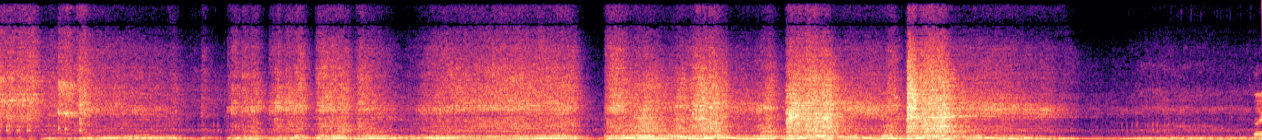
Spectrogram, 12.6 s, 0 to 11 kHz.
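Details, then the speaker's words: A70 Supra with JZ swap on new drive-by-wire throttle, already warmed up: throttle body follows pedal but revs bog and nearly drop out on tip-in; tune still being written (V3 software), hesitation cause unconfirmed. "you can hear the throttle body moves with the pedal and uh it'll run but it kind of hesitates when you come on to throttle"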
